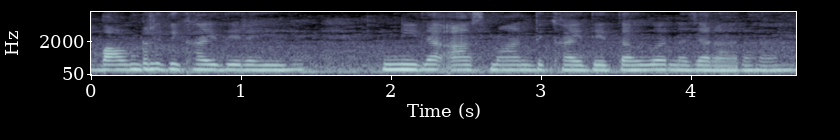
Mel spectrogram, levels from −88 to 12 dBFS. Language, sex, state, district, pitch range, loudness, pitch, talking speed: Hindi, female, Rajasthan, Nagaur, 185-200 Hz, -15 LUFS, 195 Hz, 180 wpm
